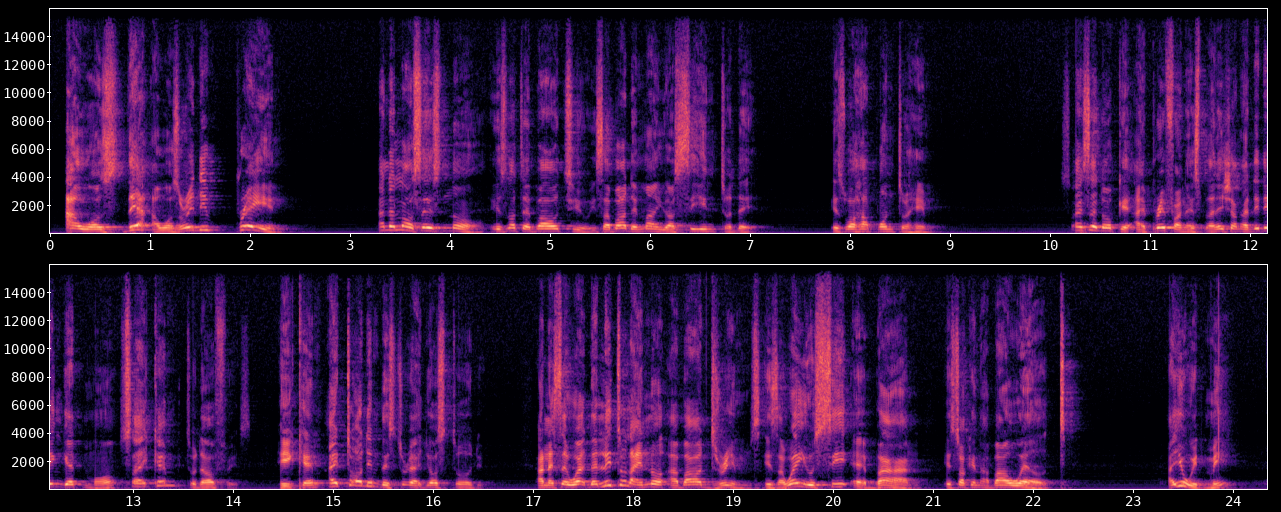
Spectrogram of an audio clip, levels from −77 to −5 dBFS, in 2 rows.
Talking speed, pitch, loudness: 205 wpm, 170 Hz, -21 LUFS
